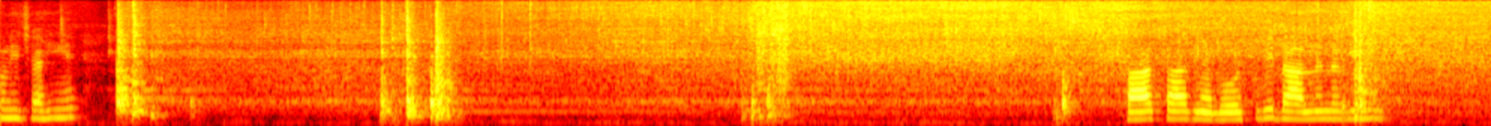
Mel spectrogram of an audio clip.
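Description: Pieces of raw meat drop with soft thuds into a metal pot.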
